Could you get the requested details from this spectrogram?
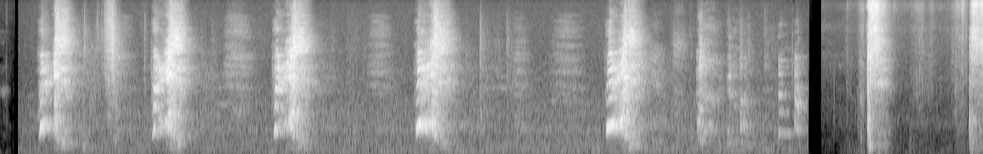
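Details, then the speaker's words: Adult who is sick, run down and has a high fever: a rapid run of about six sharp sneezes with quick gasping breaths between them, repeated sneezing. "Don't record me sneezing. I hate sneezing. Oh, me. Sneezing disorders hurt."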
